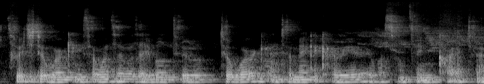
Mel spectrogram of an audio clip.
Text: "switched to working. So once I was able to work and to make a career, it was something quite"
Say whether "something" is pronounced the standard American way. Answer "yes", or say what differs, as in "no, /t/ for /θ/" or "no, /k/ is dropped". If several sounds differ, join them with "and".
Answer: yes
